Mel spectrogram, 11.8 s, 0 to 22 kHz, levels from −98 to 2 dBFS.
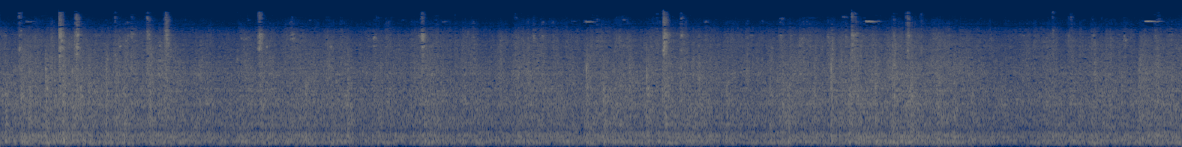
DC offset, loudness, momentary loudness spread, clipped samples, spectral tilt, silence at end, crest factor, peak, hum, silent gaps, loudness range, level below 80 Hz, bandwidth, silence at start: under 0.1%; -43 LUFS; 7 LU; under 0.1%; -1.5 dB/octave; 0 s; 24 dB; -22 dBFS; none; none; 2 LU; -78 dBFS; 16 kHz; 0 s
